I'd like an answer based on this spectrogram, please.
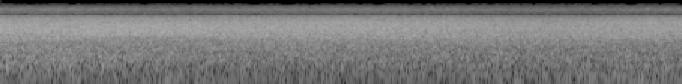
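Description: Ocean surf breaking and washing up the sand, a steady hiss with no distinct wave crashes.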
